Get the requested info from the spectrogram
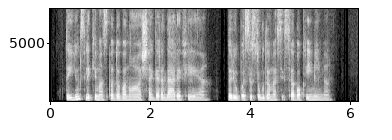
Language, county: Lithuanian, Klaipėda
